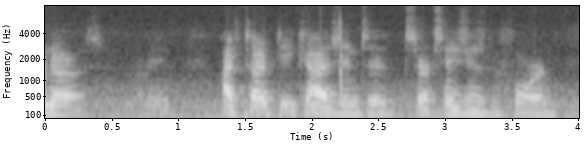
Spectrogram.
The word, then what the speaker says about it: Ekaj: But how mine's pronounced is, it's purely E and then K-A-J as Kaj. Sort of like the Lige, you know, in the name Elijah.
